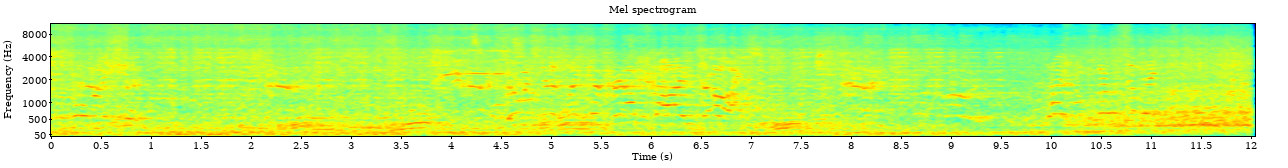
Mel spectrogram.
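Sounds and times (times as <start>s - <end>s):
racing car engines revving: 0.0s - 12.0s.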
